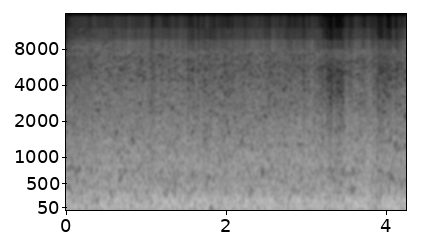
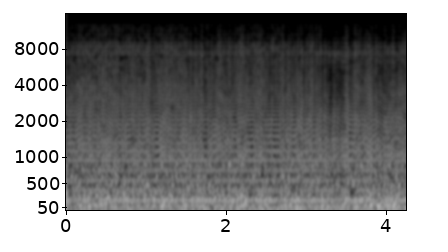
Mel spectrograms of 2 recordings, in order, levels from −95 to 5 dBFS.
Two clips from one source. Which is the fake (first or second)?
second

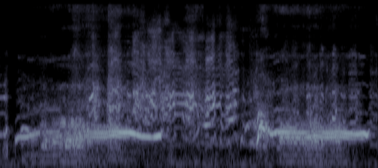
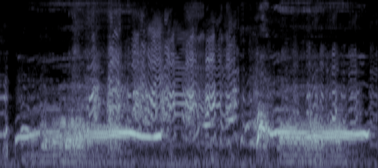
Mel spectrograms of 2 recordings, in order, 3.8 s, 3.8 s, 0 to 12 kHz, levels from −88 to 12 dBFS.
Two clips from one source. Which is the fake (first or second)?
first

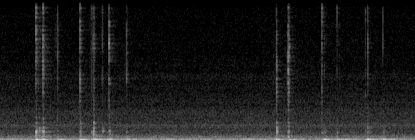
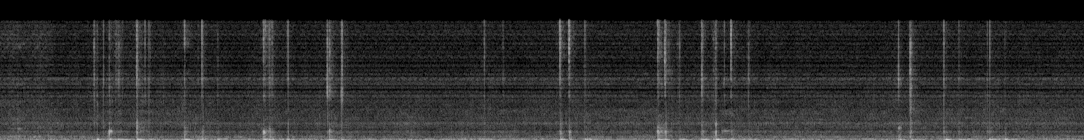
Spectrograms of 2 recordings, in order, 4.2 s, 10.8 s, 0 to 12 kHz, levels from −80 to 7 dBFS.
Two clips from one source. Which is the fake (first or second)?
second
